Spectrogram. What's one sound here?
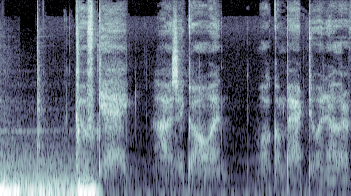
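A young man speaks casually and close to a microphone.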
